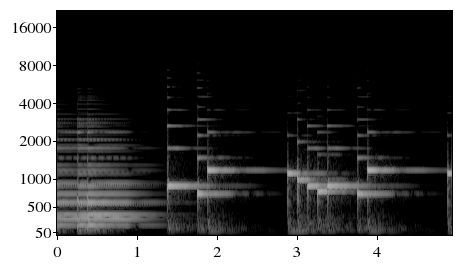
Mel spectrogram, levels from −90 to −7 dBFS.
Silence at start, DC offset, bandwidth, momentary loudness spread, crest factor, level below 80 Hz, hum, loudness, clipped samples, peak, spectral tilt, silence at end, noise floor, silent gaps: 0 s; under 0.1%; 7.8 kHz; 18 LU; 16 dB; -74 dBFS; none; -42 LUFS; under 0.1%; -28 dBFS; -7.5 dB/octave; 0 s; -61 dBFS; none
